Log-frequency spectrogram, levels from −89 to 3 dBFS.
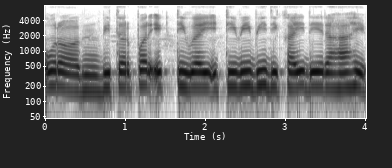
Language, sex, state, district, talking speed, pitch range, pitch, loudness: Hindi, female, Chhattisgarh, Sukma, 180 wpm, 185-200 Hz, 195 Hz, -10 LUFS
